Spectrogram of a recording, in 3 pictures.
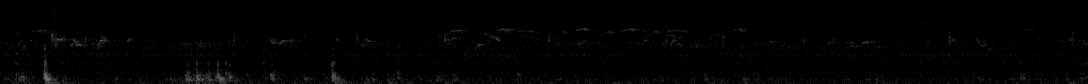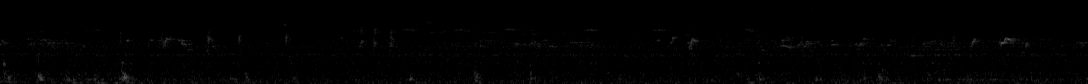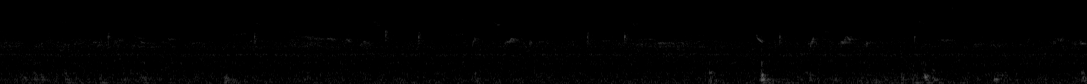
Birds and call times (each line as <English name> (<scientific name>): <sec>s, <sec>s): Little Bee-eater (Merops pusillus): 5.9s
